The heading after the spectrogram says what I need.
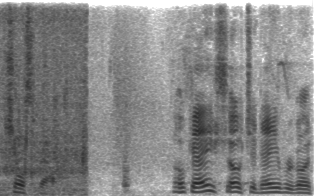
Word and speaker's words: Kalispell: in the way we were spelling it or pronunciating it. It's called Kalispell. They let us know that when we mispronounced it. It's Kalispell. It looks like Kalispell, but they say Kalispell.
